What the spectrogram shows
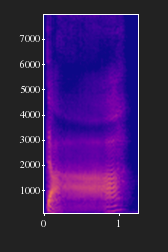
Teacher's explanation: The third tone, 三声, is a little trickier. It follows a checkmark sign by falling down first before going back up.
